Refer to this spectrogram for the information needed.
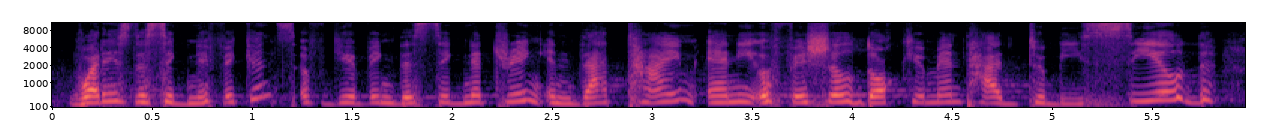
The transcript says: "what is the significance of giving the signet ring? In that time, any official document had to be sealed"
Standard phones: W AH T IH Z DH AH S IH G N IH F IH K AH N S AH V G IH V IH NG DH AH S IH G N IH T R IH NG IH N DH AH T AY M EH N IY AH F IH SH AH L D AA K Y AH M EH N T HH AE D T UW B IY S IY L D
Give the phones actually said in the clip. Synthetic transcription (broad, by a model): W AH T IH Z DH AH S IH G N IH F IH K AH N S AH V G IH V IH NG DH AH S IH G N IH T R IH NG IH N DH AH T AY M EH N IY AH F IH SH AH L D AA K Y AH M EH N T HH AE D T UW B IY S IY L D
